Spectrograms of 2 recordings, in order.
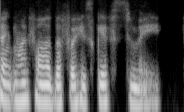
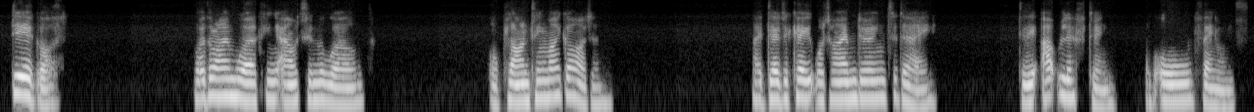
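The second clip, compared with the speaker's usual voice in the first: slow reading with long pauses between phrases. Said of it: "I'm going to read it slowly".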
